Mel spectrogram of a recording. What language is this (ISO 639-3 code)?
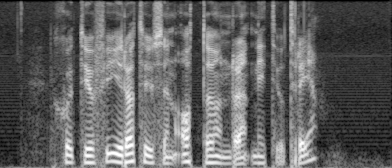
swe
